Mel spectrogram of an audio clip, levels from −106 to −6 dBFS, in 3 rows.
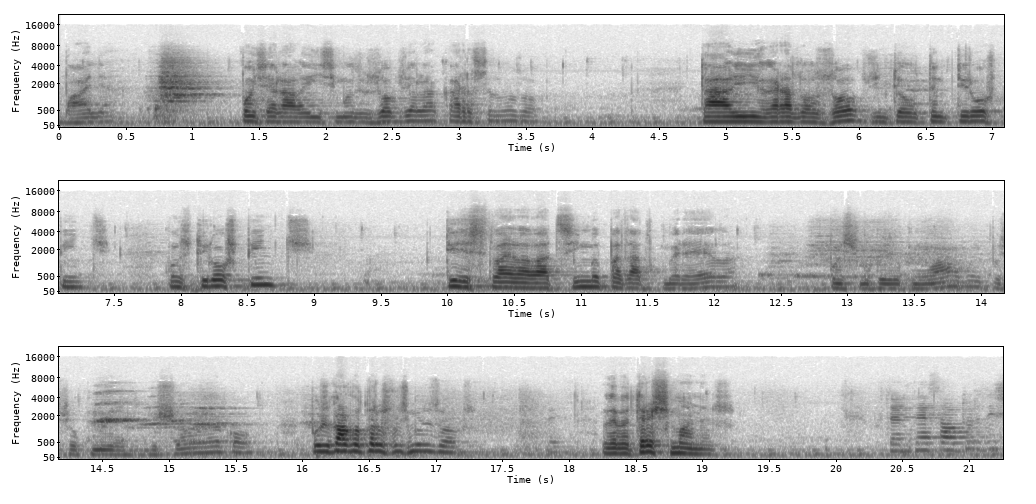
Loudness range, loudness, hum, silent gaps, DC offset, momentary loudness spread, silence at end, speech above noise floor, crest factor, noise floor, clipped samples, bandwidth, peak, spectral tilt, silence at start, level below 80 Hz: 8 LU; -33 LUFS; none; none; under 0.1%; 23 LU; 0 s; 23 dB; 22 dB; -56 dBFS; under 0.1%; 15 kHz; -12 dBFS; -6 dB/octave; 0 s; -66 dBFS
